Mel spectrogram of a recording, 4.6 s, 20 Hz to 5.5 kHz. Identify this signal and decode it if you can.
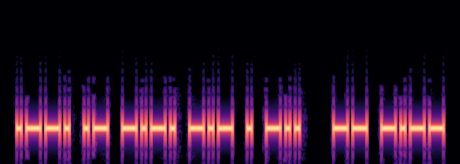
Morse code, heard as a keyed tone, about 25 wpm, 600 Hz. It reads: PACKED MY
